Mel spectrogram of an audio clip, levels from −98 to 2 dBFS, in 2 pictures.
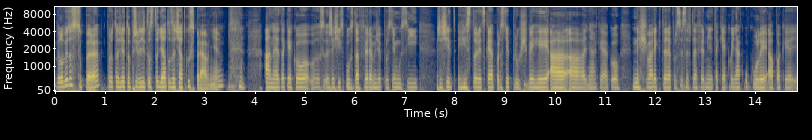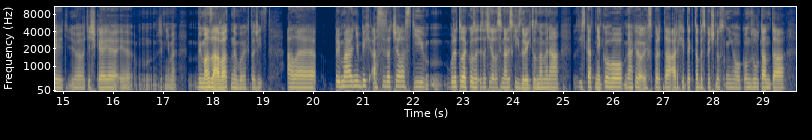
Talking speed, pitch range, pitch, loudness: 160 wpm, 155-175 Hz, 165 Hz, -23 LUFS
